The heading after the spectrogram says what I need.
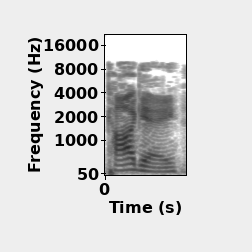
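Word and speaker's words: Kage: this is legend of cog a which probably much more popular on the NES than on an arcade but did you ever play legend of cog a it's mispronounced legend of cage K G yeah and you're basically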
